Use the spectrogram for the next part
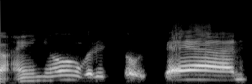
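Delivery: high, slow tearful whimper, hammed up; mock crying whine. At the ice show, answering him in a hammed-up sob voice. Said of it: "I look up and I go".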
